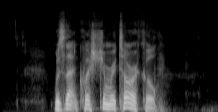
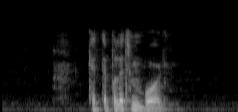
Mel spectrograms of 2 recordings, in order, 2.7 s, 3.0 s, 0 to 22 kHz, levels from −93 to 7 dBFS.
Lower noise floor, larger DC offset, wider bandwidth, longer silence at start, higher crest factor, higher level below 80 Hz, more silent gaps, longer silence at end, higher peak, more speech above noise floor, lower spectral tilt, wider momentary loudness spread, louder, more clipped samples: about the same, -68 dBFS vs -71 dBFS; neither; first, 9.6 kHz vs 7.4 kHz; second, 0.7 s vs 1.1 s; about the same, 18 dB vs 20 dB; first, -56 dBFS vs -68 dBFS; neither; second, 0.7 s vs 0.9 s; first, -6 dBFS vs -14 dBFS; first, 47 dB vs 41 dB; about the same, -7 dB/octave vs -7.5 dB/octave; second, 9 LU vs 12 LU; first, -22 LUFS vs -32 LUFS; neither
